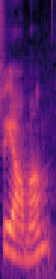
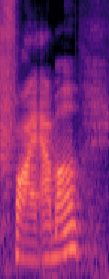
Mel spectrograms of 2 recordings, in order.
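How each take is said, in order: First: The first syllable sounds like 'fee'. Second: The first syllable sounds like 'fie'. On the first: The speaker calls it right. "it's pronounced Fiamma" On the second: The speaker calls it wrong. "they see the the Phi and then Amma"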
